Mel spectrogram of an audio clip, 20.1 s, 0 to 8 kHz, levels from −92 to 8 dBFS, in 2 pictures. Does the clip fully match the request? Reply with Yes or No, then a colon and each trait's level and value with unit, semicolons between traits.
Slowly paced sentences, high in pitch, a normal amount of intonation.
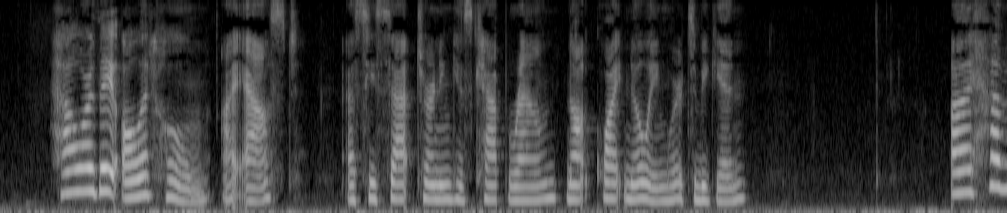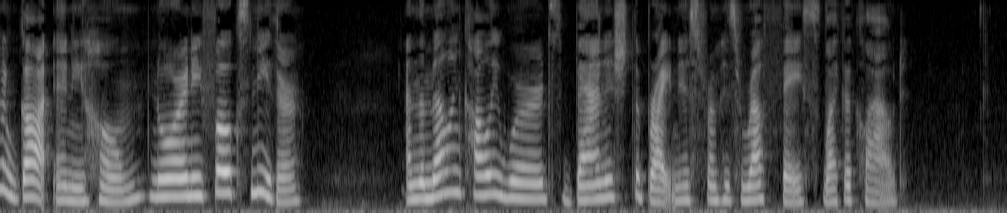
Yes: slow, 130 wpm; high, 215 Hz; average, 4.5 semitones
